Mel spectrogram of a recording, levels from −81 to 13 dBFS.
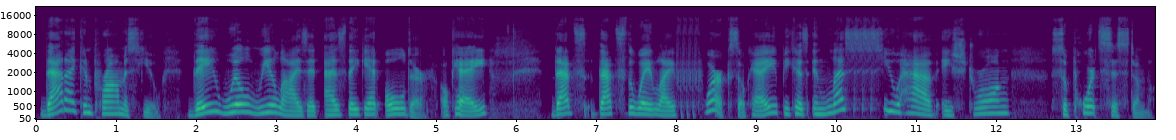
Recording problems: audio stuttering; at 8 s and at 10 s

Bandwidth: 14.5 kHz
